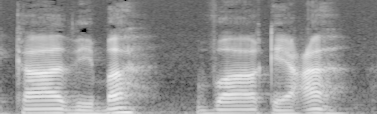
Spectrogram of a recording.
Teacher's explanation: جہاں پر اس طرح تا ہو اور اس پر ہم وقف کریں تو وہ تا جو ہے نا ہا میں بدل جاتا ہے، اور ہا کی آواز پڑھیں گے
